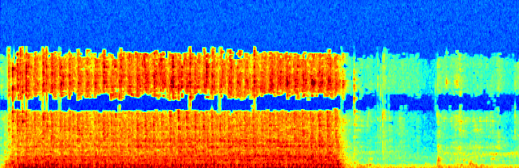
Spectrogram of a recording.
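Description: Domestic sewing machine, set to about half speed with the pedal fully down, stitching steadily for about four seconds, then stopping.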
